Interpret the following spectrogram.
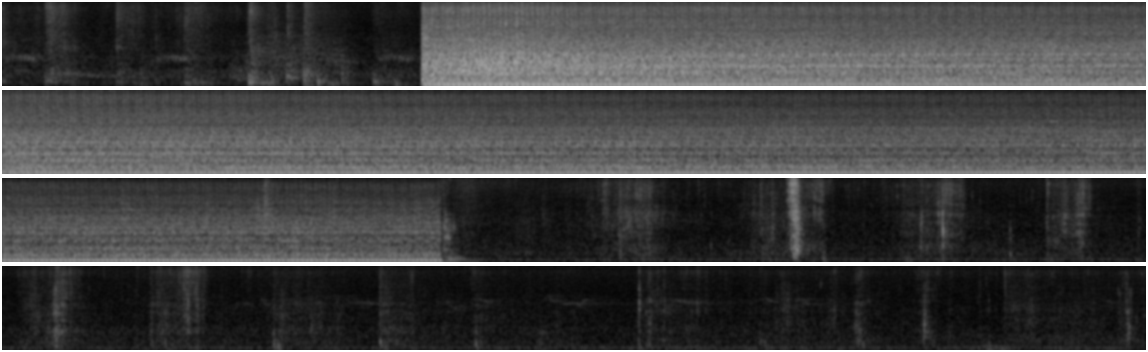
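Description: A vehicle engine running steadily at one speed, cutting in suddenly about three seconds in, slowly getting quieter and cutting off about eighteen seconds in. After it, scattered footsteps and knocks.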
